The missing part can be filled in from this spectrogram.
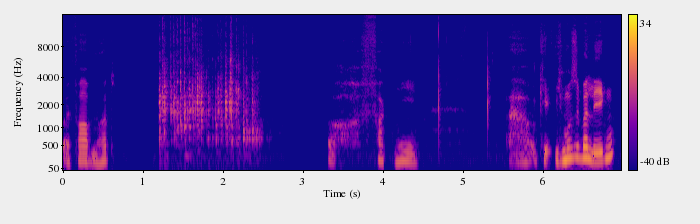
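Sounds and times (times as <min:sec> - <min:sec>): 
speech: 0:00.0 - 0:00.8, 0:03.3 - 0:04.5, 0:05.6 - 0:06.9
die clattering across a hard tabletop: 0:01.2 - 0:02.6.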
